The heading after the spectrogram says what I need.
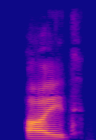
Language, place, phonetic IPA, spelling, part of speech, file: Azerbaijani, Baku, [ɑːˈjit], aid, postposition, LL-Q9292 (aze)-aid.wav
- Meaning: 1. related to, relating to, having to do with 2. concerning, about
